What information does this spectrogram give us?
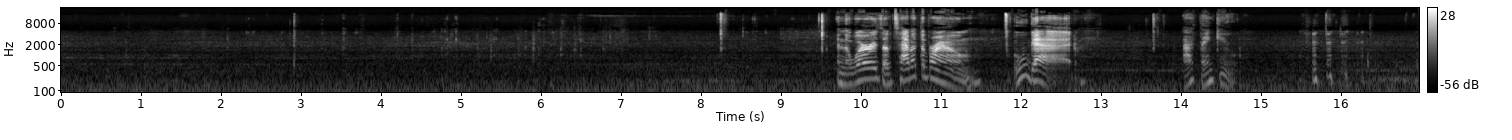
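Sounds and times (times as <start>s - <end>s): steady low rumble: 0.0s - 16.9s
person chewing: 1.9s - 7.6s.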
